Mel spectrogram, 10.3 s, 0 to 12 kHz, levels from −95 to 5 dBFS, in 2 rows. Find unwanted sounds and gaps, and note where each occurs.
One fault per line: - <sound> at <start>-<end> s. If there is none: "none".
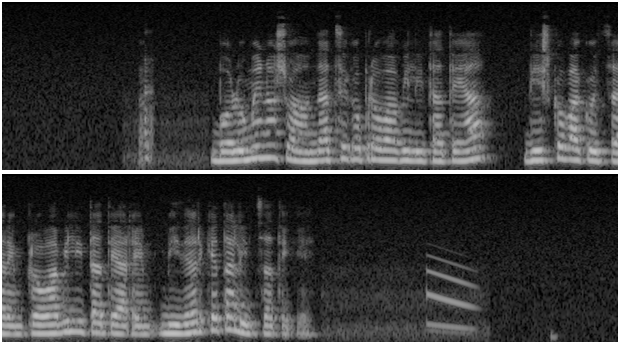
- laugh at 1.1-1.3 s
- chirp at 8.7-9.1 s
